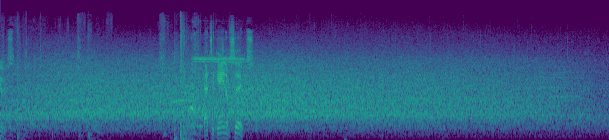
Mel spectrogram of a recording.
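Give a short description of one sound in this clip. A large stadium crowd roars steadily, then slowly fades.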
